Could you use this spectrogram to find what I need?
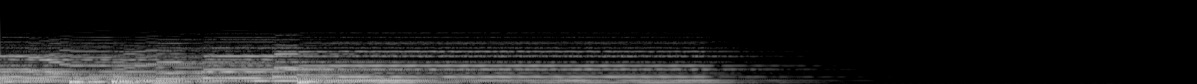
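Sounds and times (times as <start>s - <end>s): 
piano ensemble: 0.0s - 8.0s.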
